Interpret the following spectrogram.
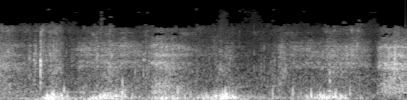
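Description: Footsteps on the woodland ground, a soft low thud roughly every half second to second.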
